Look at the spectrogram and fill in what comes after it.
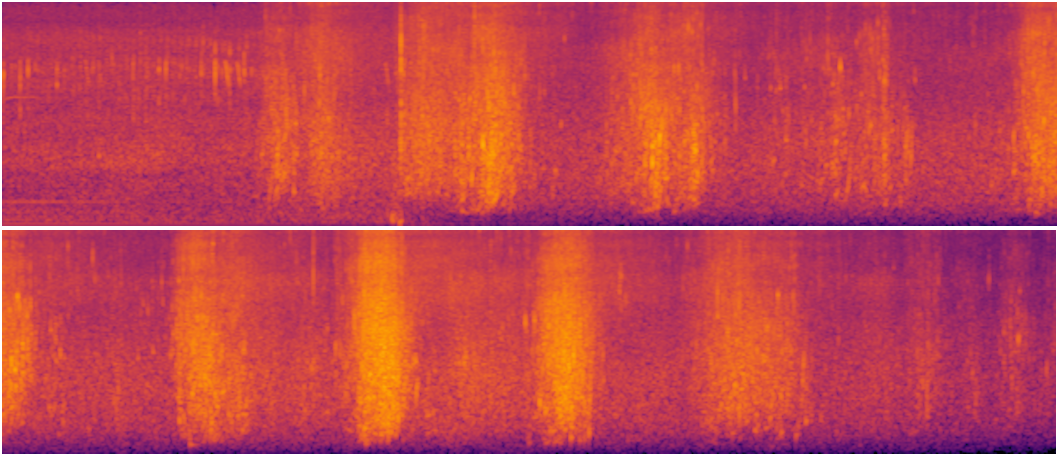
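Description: Water washing in swells, about one every two seconds, each building and fading over roughly a second, like waves.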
